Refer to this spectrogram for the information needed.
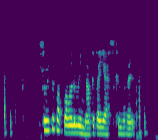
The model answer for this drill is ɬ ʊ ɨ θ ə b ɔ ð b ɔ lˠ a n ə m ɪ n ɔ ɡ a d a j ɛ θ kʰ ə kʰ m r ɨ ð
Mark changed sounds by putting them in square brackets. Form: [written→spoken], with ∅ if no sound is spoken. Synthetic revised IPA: ɬ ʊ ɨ [θ→ð] ə b ɔ [ð→∅] b ɔ lˠ [a→ə] n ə m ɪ n ɔ ɡ [a→ə] d a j ɛ [θ→s] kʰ ə [kʰ→∅] m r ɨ ð

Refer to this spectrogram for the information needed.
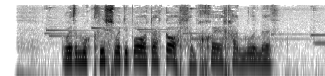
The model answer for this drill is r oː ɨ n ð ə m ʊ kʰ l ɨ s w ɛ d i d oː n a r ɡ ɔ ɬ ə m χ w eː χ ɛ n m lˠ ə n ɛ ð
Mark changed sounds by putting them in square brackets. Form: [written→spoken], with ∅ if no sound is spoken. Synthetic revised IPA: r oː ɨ [n→∅] ð ə m ʊ kʰ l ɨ s w ɛ d i [d→b] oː [n→d] a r ɡ ɔ ɬ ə m χ w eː χ [ɛ→a] n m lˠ ə n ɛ ð

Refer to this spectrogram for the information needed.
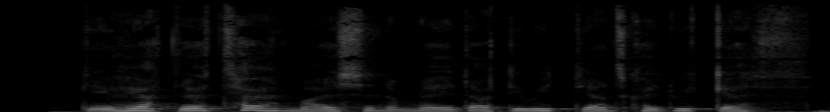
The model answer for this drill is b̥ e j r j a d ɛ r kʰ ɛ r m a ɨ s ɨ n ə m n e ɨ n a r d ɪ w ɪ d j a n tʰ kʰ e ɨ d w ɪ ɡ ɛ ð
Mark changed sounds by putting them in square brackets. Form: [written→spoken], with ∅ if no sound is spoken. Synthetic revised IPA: [b̥→ɡ̥] e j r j a d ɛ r [kʰ→tʰ] ɛ r m a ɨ s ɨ n ə m n e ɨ [n→d] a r d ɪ w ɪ d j a n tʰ kʰ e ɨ d w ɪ ɡ ɛ [ð→θ]

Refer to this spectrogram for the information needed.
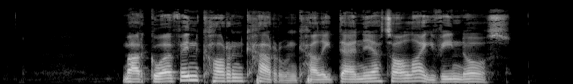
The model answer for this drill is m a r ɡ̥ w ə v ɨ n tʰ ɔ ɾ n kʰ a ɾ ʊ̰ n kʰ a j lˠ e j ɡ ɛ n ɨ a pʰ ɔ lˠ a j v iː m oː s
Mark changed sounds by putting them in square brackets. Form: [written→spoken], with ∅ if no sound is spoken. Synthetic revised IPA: m a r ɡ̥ w ə v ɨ n [tʰ→kʰ] ɔ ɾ n kʰ a ɾ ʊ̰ n kʰ a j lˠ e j [ɡ→d] ɛ n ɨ a [pʰ→tʰ] ɔ lˠ a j v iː [m→n] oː s

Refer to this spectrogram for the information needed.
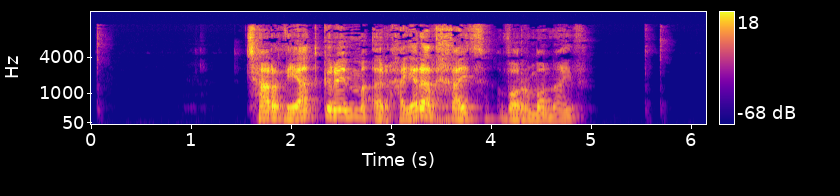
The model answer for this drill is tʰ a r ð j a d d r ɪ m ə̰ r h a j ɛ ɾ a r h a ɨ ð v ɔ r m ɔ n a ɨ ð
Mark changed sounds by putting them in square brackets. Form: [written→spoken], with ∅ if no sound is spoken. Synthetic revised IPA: tʰ a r ð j a d [d→ɡ] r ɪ m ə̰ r h a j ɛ ɾ a r [h→χ] a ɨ [ð→θ] v ɔ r m ɔ n a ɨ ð

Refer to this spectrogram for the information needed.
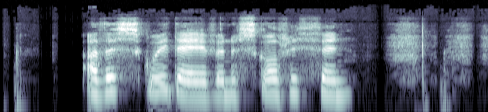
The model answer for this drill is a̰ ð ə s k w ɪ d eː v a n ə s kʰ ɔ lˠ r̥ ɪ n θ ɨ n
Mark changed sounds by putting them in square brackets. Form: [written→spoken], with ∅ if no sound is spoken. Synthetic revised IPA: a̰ ð ə s k w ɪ d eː v [a→ə] n ə s [kʰ→k] ɔ lˠ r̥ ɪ [n→∅] θ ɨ n

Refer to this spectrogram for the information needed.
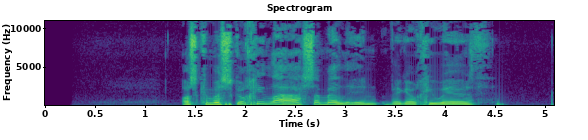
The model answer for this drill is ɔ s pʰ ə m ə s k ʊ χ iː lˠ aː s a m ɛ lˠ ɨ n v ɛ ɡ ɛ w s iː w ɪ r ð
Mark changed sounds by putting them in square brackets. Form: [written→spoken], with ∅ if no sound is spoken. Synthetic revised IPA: ɔ s [pʰ→kʰ] ə m ə s k ʊ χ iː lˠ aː s a m ɛ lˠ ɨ n v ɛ ɡ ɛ w [s→χ] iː w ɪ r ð

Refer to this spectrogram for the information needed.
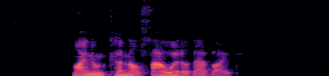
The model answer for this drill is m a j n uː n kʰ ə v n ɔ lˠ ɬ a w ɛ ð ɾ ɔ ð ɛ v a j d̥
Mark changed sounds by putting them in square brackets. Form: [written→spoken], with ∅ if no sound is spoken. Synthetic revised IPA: m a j n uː n kʰ ə [v→∅] n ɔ lˠ ɬ a w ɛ [ð→∅] ɾ ɔ ð ɛ v a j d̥

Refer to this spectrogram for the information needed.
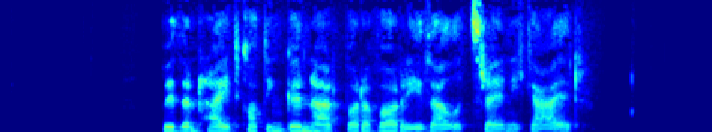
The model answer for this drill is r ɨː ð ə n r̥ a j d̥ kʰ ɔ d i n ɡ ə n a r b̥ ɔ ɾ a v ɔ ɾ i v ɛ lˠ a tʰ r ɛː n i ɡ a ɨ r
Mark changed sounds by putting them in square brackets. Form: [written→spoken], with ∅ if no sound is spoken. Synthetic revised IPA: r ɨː ð ə n r̥ a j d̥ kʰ ɔ d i n ɡ ə n a r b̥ ɔ ɾ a v ɔ ɾ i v ɛ lˠ [a→ə] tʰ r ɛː n i ɡ a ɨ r

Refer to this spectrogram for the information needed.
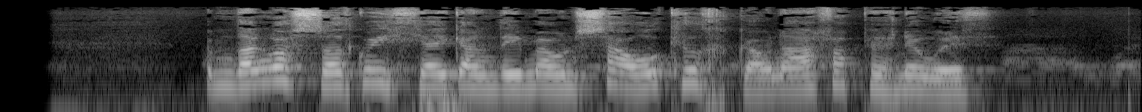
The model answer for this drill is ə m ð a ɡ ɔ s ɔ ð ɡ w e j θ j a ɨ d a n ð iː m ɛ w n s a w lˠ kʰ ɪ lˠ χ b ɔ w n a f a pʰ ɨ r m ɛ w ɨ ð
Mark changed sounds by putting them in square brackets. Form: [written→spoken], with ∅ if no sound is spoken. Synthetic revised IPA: ə m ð a [ɡ→ŋ] ɔ s ɔ ð ɡ w e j θ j a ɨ [d→ɡ] a n ð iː m ɛ w n s a w lˠ kʰ ɪ lˠ χ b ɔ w n a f a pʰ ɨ r [m→n] ɛ w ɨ ð

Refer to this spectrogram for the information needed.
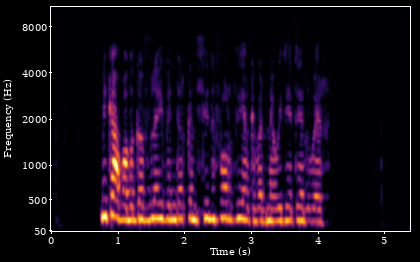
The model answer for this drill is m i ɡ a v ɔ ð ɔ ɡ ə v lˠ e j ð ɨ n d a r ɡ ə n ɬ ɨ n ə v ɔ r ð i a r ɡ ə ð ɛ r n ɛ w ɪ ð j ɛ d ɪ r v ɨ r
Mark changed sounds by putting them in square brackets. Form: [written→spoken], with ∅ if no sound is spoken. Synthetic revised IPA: m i ɡ a v ɔ ð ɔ ɡ ə v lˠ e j [ð→v] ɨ n d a r ɡ ə n ɬ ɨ n ə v ɔ r ð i a r ɡ ə [ð→v] ɛ r n ɛ w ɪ ð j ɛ d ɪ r [v→w] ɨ r

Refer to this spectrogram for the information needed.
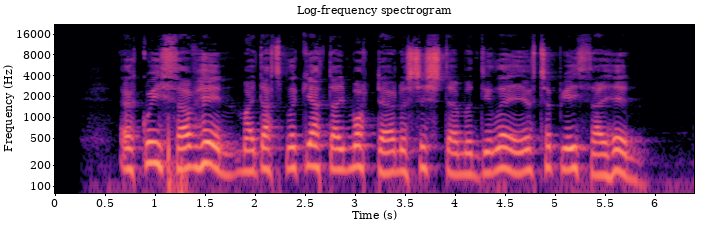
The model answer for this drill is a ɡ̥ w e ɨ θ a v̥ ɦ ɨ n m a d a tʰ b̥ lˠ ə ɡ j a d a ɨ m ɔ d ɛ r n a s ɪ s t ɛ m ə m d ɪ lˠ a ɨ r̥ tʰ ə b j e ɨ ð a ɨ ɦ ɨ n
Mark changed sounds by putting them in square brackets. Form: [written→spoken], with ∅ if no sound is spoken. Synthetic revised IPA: [a→ə] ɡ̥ w e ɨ θ a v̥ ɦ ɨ n m a d a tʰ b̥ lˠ ə ɡ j a d a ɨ m ɔ d ɛ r n [a→ə] s ɪ s t ɛ m ə [m→n] d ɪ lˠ [a→e] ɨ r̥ tʰ ə b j e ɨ [ð→θ] a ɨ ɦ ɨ n

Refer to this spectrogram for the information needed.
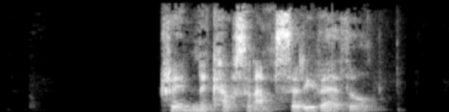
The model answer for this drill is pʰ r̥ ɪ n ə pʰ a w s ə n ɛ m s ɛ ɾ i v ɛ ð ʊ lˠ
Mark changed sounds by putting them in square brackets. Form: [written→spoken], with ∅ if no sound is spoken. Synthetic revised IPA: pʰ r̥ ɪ n ə [pʰ→kʰ] a w s ə n [ɛ→a] m s ɛ ɾ i v ɛ ð ʊ lˠ

